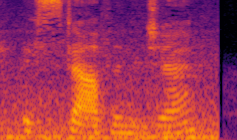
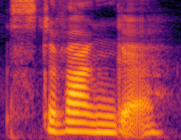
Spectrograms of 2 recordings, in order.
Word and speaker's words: Stavanger: our first protocol which is Norway or since Stavanger which we think is pronounced Stavanger and we are very close to the town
